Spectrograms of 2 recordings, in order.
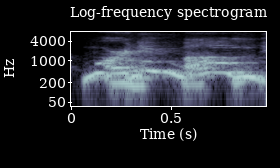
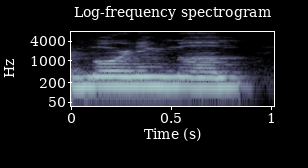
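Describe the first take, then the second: First: The voice is high and cracking. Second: The voice is deep and manly.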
